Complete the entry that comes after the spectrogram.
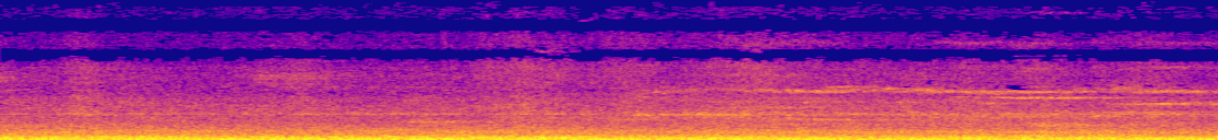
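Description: A Shinkansen bullet train running along the station tracks: a steady rumble of wheels and running gear, with faint high-pitched whining tones joining in about halfway through.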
